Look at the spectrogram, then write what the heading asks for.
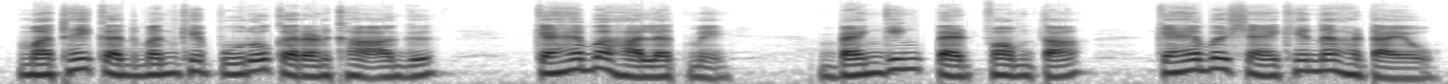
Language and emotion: Sindhi, neutral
